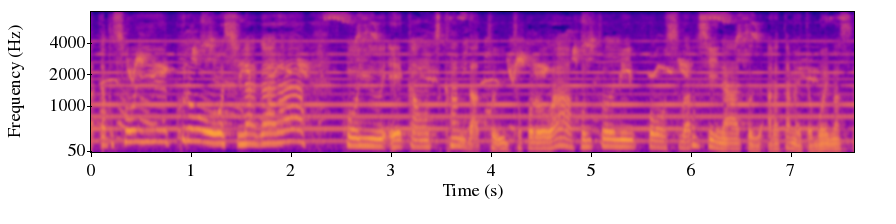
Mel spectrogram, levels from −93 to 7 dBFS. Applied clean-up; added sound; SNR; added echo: none; Organ + Bird; 7 dB; none.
